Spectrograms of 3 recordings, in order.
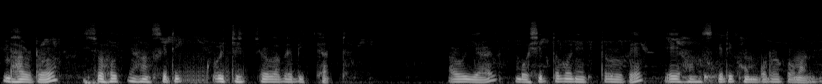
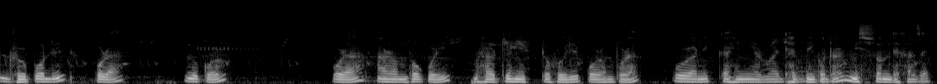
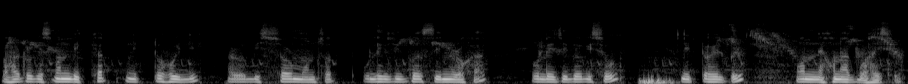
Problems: constant background noise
